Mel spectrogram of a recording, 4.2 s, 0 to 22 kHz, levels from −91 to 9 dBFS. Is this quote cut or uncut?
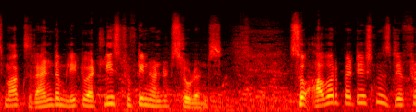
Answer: uncut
